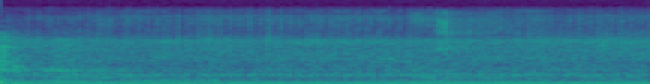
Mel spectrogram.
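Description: A steady low hum with faint even background hiss, between spoken phrases.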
